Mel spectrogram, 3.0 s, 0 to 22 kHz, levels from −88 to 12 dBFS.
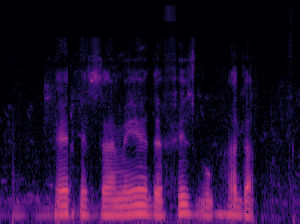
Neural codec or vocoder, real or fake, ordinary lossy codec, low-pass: vocoder, 44.1 kHz, 128 mel bands every 512 samples, BigVGAN v2; fake; Opus, 16 kbps; 19.8 kHz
